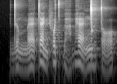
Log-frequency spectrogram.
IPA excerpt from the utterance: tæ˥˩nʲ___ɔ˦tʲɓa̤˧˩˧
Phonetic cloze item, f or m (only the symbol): f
